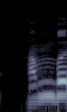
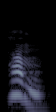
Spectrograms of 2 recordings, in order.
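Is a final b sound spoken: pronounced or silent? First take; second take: pronounced; silent. First: A b sound is heard at the end. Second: No b sound is heard at the end. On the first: The speaker calls it wrong. "इसको हम थंब नहीं बोलते" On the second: The speaker calls it right. "दोस्तों इसमें जो बी letter है ना, वो साइलेंट है।"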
